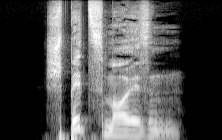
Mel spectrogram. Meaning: dative plural of Spitzmaus
- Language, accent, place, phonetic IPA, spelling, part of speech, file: German, Germany, Berlin, [ˈʃpɪt͡sˌmɔɪ̯zn̩], Spitzmäusen, noun, De-Spitzmäusen.ogg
